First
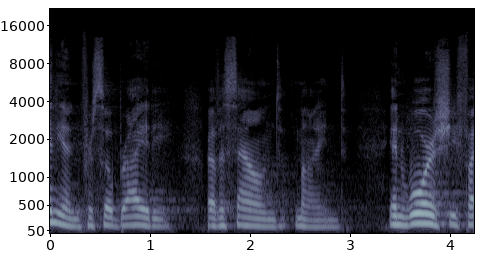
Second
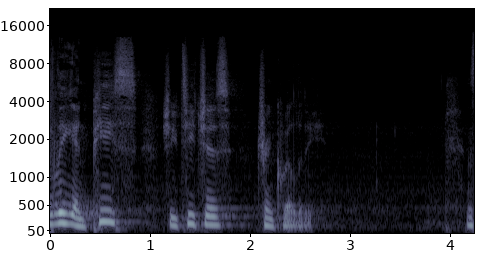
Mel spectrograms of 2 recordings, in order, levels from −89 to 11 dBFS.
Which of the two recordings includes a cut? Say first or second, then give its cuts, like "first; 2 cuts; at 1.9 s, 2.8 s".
first; 1 cut; at 1.6 s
